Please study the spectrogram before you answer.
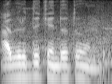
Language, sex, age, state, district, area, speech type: Telugu, male, 18-30, Andhra Pradesh, Eluru, urban, spontaneous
